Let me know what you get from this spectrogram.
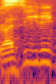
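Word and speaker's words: Abcde: It's spelled A-B-C-D-E, but you said that there's a way to pronounce that properly, right? Absidi Guerrero.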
